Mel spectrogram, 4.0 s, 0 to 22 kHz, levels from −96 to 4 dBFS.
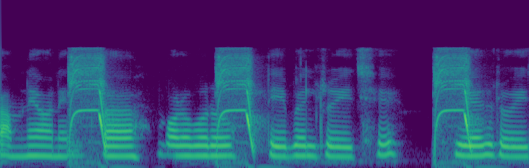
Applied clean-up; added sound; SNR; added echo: none; Drill; 2 dB; none.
